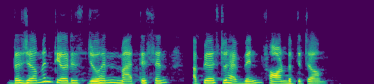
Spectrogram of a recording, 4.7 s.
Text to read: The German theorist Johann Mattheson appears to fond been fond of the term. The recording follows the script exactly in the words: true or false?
false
